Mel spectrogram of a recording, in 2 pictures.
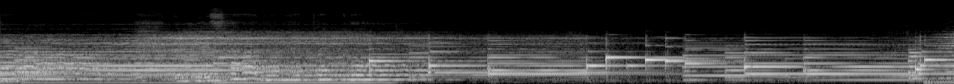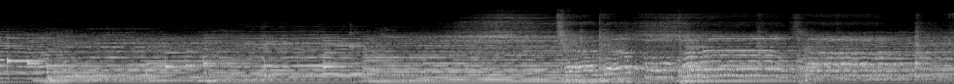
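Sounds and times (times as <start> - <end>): bass: 0.0 - 4.9, 9.1 - 19.0
keyboard melody: 0.0 - 19.0.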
